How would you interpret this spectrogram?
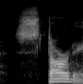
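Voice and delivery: emphasis on 'starting'. Host reading out a machine's specs, stress on 'starting'. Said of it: "emphasis on starting".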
